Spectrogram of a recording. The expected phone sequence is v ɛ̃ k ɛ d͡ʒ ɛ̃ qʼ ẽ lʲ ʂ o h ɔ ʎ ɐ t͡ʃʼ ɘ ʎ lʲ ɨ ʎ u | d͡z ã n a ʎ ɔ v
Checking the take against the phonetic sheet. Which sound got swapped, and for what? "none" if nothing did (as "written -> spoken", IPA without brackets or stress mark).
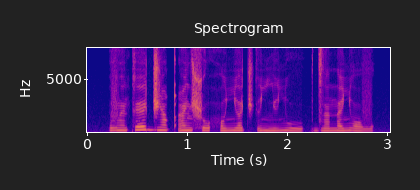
none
